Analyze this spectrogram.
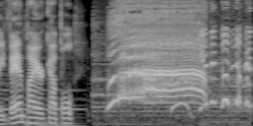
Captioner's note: screaming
